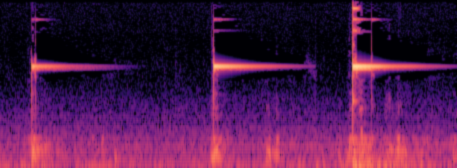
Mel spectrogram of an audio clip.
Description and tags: a wind chime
